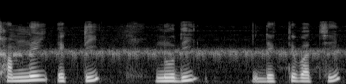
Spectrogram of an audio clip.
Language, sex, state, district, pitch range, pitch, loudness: Bengali, male, West Bengal, Cooch Behar, 155-180 Hz, 160 Hz, -18 LUFS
